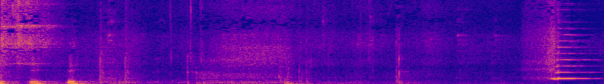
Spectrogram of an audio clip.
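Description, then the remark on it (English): A single loud, brassy clown horn honk, sounded into a microphone, bursts out near the end, a bright nasal tone with a buzzy edge, after a stretch of soft clattering and rustling. “I may not improvise, but I will tell you that that a clown horn, which y'all here.”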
